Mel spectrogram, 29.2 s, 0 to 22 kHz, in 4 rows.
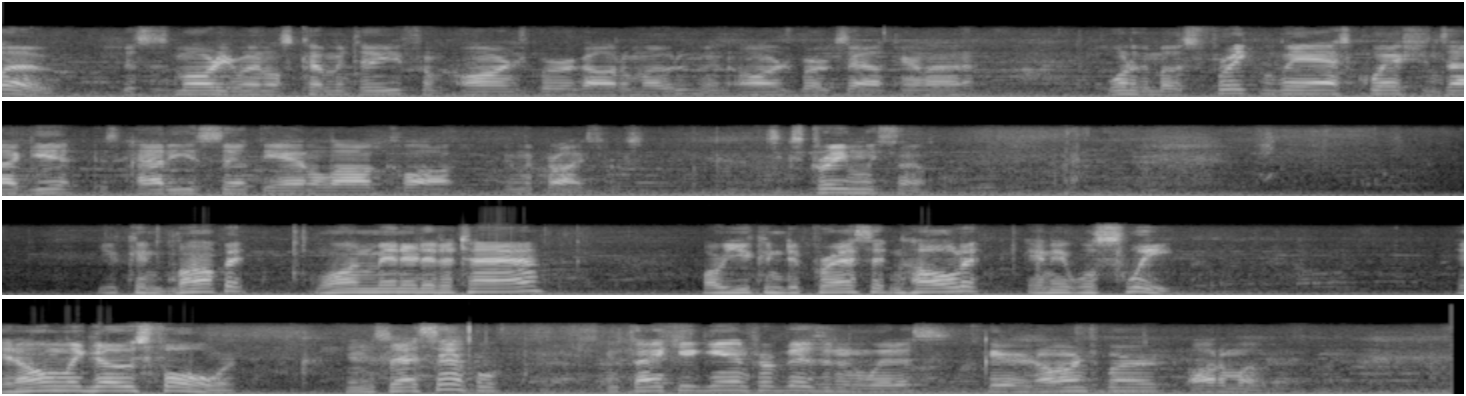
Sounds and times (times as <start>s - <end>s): Speech: 15.1s - 17.4s, 18.2s - 20.5s, 21.9s - 28.6s.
